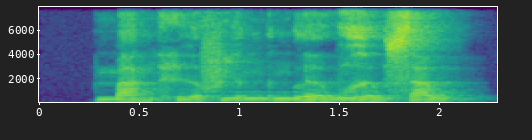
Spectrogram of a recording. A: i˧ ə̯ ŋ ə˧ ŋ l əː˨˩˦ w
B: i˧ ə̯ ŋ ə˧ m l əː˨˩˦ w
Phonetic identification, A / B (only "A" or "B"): A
